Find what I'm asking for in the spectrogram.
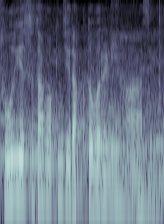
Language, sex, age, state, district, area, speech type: Sanskrit, male, 18-30, West Bengal, Purba Medinipur, rural, spontaneous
